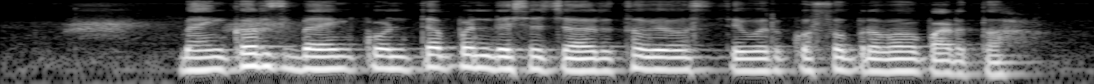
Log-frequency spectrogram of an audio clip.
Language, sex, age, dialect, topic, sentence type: Marathi, male, 25-30, Southern Konkan, banking, statement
